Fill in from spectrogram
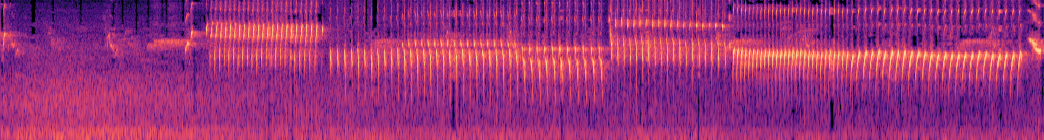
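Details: Canary giving a strong, error-free tutoring song for young canaries: after a quiet start, loud high rolling trills, each a fast run of repeated notes, switching between several pitched tours, some buzzy, others clear.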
